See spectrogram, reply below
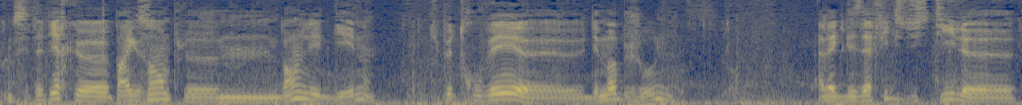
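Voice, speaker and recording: Bright-voiced man explaining a game. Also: medium pitch, moderate pace, a little hiss or hum. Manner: explains game mechanics while joking around. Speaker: gaming channel co-host. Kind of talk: casual let's-play commentary.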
